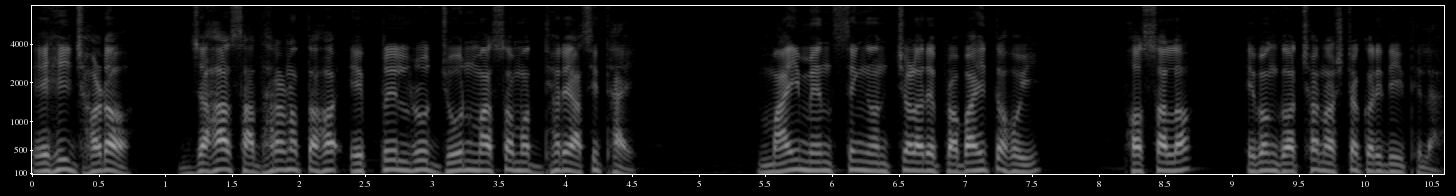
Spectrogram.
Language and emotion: Odia, neutral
